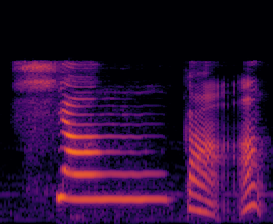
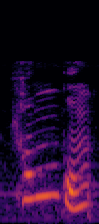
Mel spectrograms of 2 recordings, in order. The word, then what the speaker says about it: 香港: 香港香港. 네, 향이지요. 향기로운 항구라는 의미에서 香港이라고 되어 있는데 이 香港이라는 발음은 중국 본토에서 읽는 발음이지요. 네, 그냥 팁으로 살짝 알려드리는 것은 이 香港이라는 발음을 홍콩에서 광동어로는 형공 이 정도로 읽어요.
